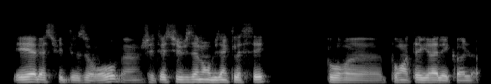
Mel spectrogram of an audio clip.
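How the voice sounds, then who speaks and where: At a moderate pace, a man speaks with a fairly low pitch in a monotone, flat intonation. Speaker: engineering student. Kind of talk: webinar talk.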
